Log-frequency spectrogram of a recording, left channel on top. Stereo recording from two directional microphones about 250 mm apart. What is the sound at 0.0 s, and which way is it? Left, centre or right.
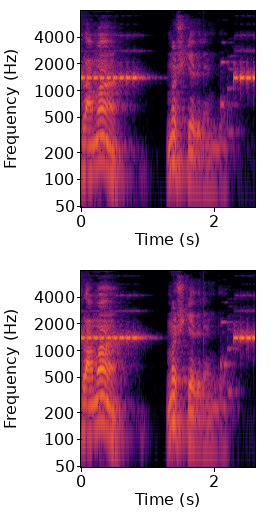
Speech, centre.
